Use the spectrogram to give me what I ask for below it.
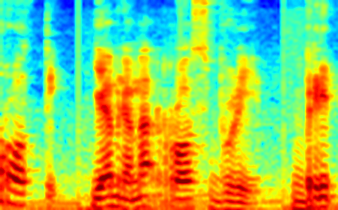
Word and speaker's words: Bread: Bread ya bacanya, bukan brand.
